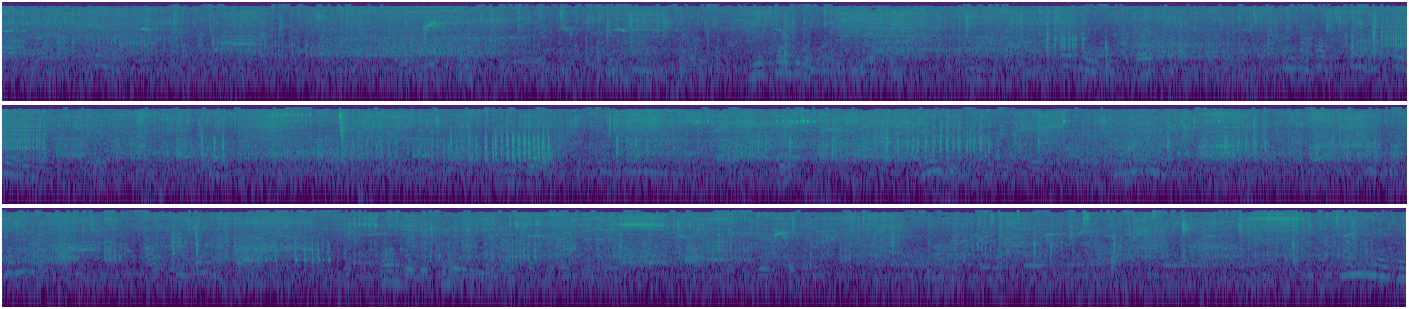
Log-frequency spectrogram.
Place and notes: An array of banners mounted on long bamboo canes turn in the breeze.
